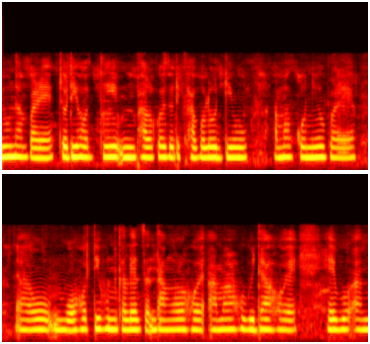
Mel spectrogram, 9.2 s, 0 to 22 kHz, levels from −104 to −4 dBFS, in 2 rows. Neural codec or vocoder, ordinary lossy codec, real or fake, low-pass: codec, 24 kHz, 3.1 kbps, DualCodec; none; fake; 7.2 kHz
